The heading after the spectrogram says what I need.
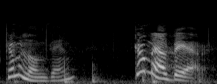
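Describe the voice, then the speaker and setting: An actress playing a flirtatious, teasing aristocratic countess in 1940s radio acting. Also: female voice, fairly high pitch, wildly swooping pitch, a little slow, a bit bright, a little hiss or hum, full character voice. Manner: coquettish, teasing. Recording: dull 1940s radio broadcast.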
